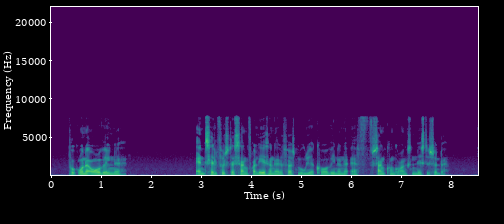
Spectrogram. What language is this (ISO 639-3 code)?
dan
